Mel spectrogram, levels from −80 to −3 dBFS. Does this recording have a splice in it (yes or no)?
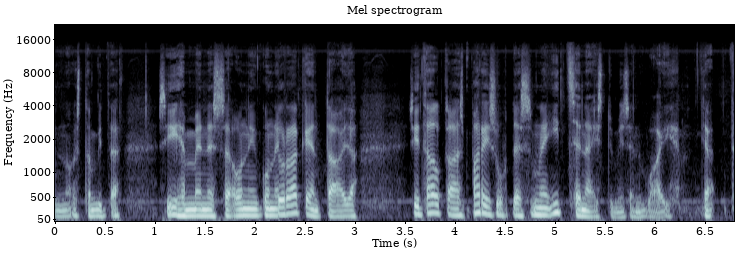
yes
